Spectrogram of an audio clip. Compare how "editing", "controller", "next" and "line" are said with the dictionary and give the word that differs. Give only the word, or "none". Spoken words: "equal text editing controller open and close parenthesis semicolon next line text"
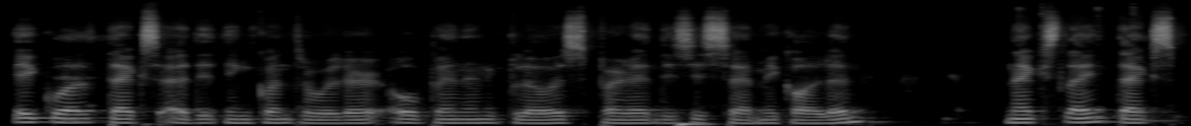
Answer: none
